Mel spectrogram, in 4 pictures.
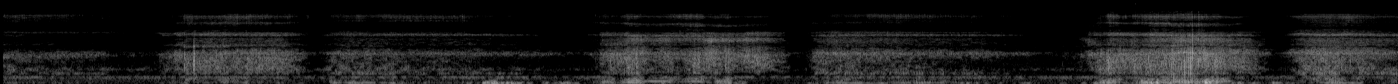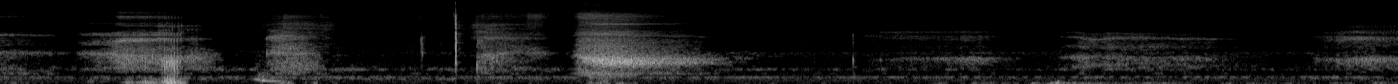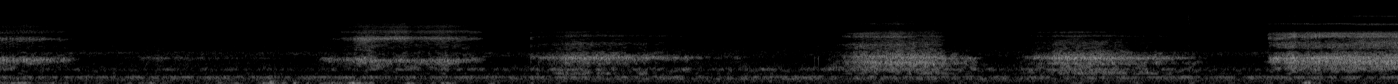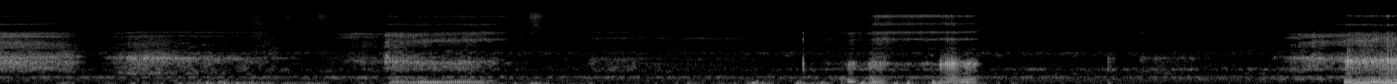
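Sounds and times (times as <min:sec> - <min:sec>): heavy snoring: 0:01.6 - 0:05.2, 0:05.9 - 0:09.9, 0:10.8 - 0:14.2, 0:14.8 - 0:17.3, 0:40.6 - 0:47.4, 0:50.2 - 0:51.8, 0:54.8 - 0:55.9.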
